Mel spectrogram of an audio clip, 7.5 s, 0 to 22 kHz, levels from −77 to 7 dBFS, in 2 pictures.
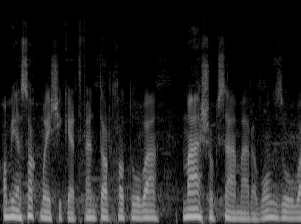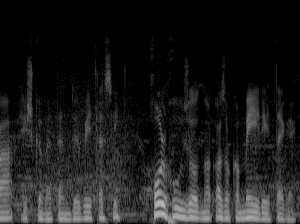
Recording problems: murmuring crowd; noticeable; throughout; 20 dB below the speech

